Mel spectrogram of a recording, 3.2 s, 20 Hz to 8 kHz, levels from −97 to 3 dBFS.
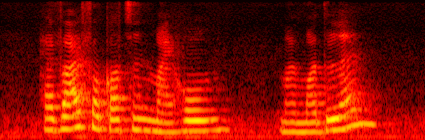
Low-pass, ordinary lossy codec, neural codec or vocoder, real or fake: none; none; codec, 16 kHz, 6 kbps, DAC; fake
